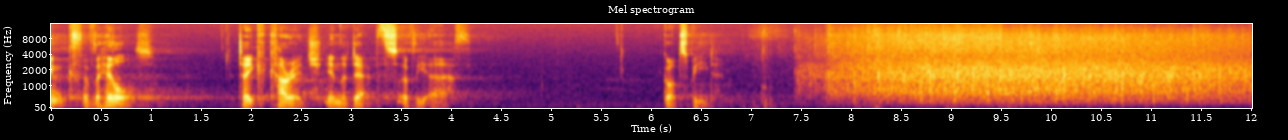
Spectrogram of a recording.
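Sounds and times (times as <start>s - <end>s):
audience applauding: 7.4s - 12.0s.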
